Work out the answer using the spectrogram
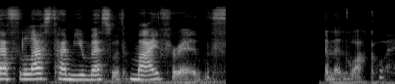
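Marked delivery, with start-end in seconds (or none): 0.0-2.2 quiet threatening whisper, quieter. Voicing a character who whispers to a man in a hole: whispering menacingly. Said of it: "And I just whisper".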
